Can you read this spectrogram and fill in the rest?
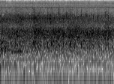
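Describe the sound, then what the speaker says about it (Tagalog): A church congregation applauds in a steady, even wash of clapping that fills the whole moment at a moderate distance, with no voices breaking through. "Pumalakpak nga ang handang magpabago."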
